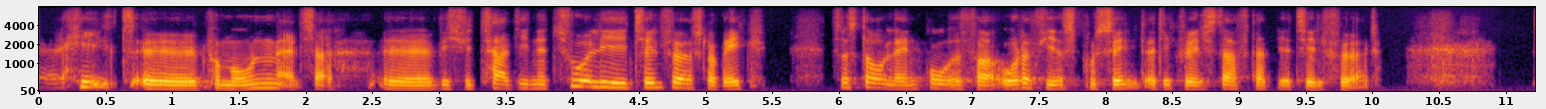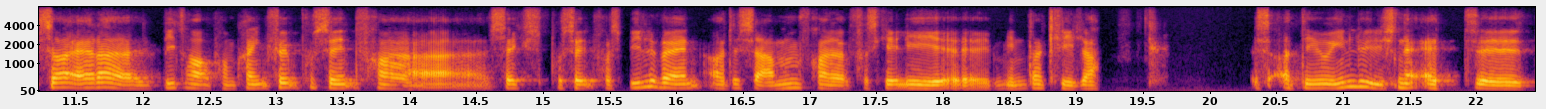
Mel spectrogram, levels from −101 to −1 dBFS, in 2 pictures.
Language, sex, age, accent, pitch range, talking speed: Danish, male, 60-79, native, 125-165 Hz, 135 wpm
